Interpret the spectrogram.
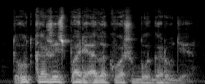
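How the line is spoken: Gruff mutter. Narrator (Russian): буркнул унтер

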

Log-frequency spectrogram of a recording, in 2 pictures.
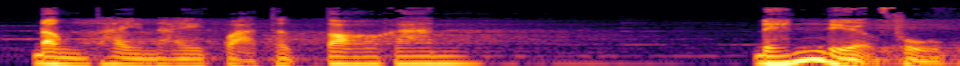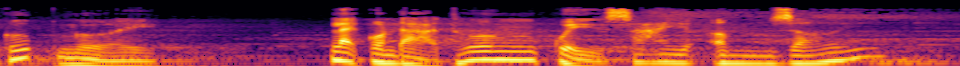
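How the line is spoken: Soft. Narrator (Vietnamese): khẽ nói

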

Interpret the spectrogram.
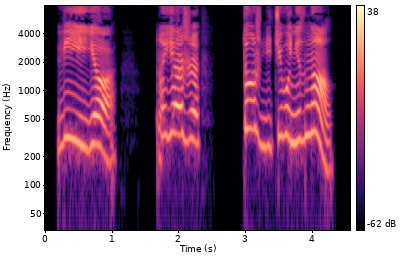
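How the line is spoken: Desperate howl, younger one. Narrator (Russian): Уже с отчаянием взвыл меньшой

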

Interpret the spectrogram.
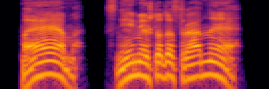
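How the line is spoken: Shouting through speaker. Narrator (Russian): крикнул динамит Вероники

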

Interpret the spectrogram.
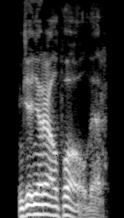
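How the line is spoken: Hissed. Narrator (Russian): прошипел Крой

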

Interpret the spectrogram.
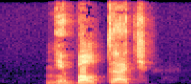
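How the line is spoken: Hissing sergeant. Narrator (Russian): зашипел старшина Данильский

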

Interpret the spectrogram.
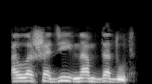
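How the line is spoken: Plain. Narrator (Russian): спросил Берт

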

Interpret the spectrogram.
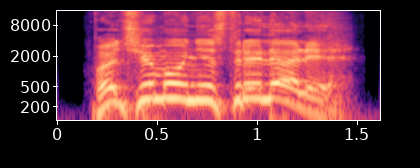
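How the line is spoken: Shouting while running. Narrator (Russian): Заорал он на бегу

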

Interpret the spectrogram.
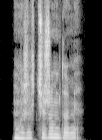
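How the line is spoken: Strained whisper. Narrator (Russian): прошептала на грани пытки

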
